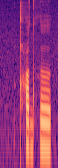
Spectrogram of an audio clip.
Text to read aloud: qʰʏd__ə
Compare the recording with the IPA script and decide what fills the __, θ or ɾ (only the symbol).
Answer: θ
